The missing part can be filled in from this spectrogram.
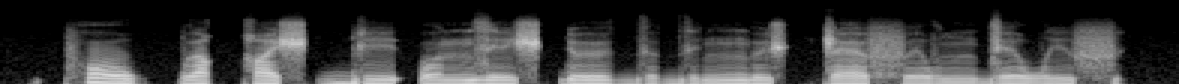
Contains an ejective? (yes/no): no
